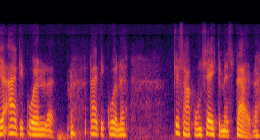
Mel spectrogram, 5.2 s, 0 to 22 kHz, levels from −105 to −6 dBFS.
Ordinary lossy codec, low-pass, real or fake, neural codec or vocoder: Opus, 24 kbps; 10.8 kHz; fake; codec, 24 kHz, 1 kbps, SNAC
